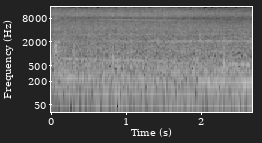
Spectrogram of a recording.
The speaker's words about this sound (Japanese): 電車来た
